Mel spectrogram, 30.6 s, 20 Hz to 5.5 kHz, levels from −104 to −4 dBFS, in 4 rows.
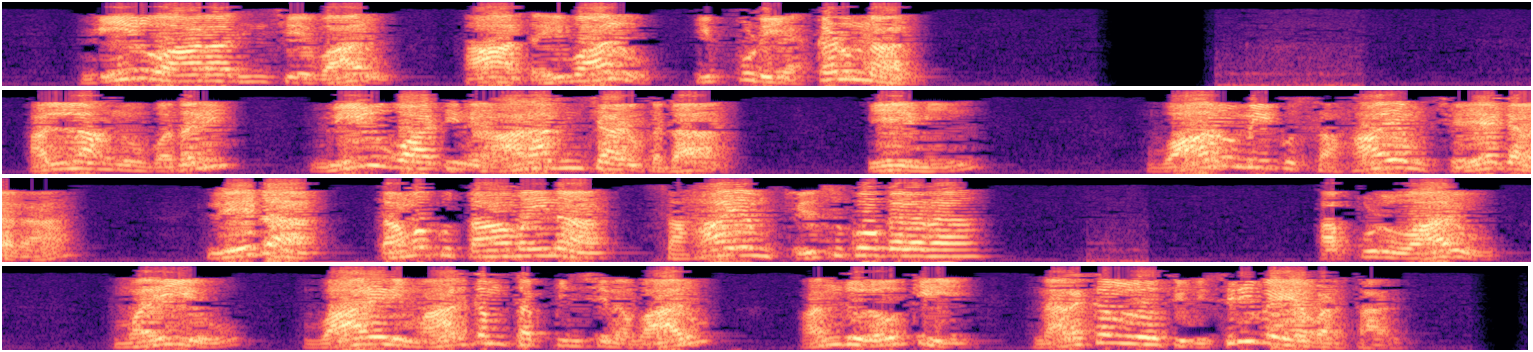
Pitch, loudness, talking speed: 160 Hz, -7 LUFS, 65 wpm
